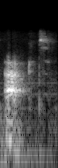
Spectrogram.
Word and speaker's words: ACT: Oh, and I forgot to say at the beginning, acceptance and commitment therapy is known as and pronounced ACT.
